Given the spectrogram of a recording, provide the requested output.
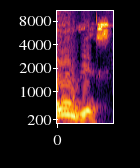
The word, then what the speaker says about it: Hugues: Colonia Hugues. Colonia Hugues. En realidad es francés, el apellido está mal puesto en la ruta, está con H, está en inglés, pero Luis Hugues, el que trazó la colonia, bueno, era francés.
